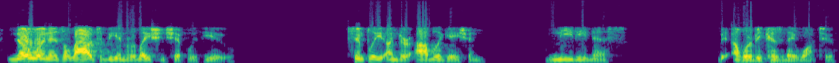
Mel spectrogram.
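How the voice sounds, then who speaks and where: A man's voice: fairly low pitch, moderate pace, pauses often, husky. A man speaking as a life coach guest in an interview, emphatic and motivational, repeating his key points and asking rhetorical questions. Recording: tinny phone-like line.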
